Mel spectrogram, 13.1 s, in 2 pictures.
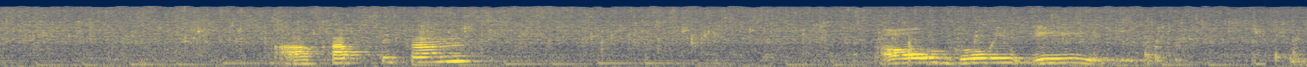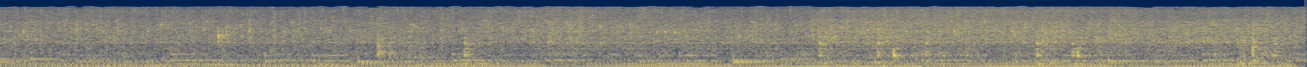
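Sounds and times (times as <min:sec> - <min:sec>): peppers sizzling in a frying pan: 0:00.0 - 0:13.0
wooden spatula scraping a pan: 0:10.6 - 0:13.0.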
